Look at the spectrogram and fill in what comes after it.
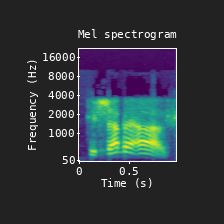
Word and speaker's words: Tisha B'Av: Let me ask, do you pronounce it Tisha B'Av? – Very good. – Okay. – You got it. Tisha B'Av is the, that's the ninth day of the Hebrew month of Av, and always comes out right around now.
